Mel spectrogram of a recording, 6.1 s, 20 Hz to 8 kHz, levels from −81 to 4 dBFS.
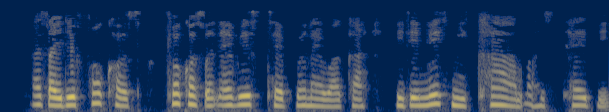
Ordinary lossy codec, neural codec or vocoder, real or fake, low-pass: MP3, 24 kbps; none; real; 7.2 kHz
